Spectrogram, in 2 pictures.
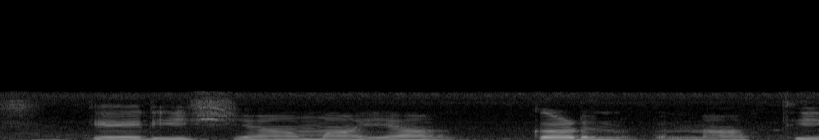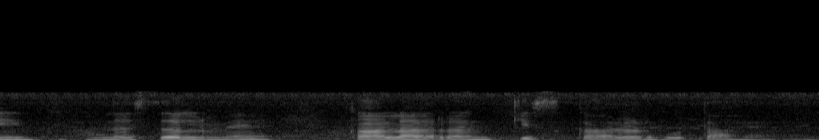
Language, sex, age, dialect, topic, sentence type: Hindi, female, 18-24, Kanauji Braj Bhasha, agriculture, statement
